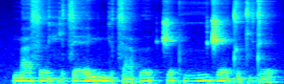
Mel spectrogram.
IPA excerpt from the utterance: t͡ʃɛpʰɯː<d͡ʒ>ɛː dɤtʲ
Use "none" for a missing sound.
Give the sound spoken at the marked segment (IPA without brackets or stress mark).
d͡ʒ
